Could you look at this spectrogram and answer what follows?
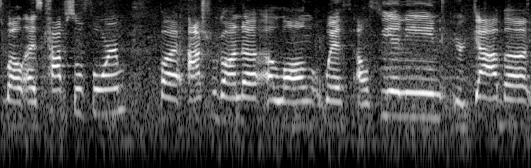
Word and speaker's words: ashwagandha: Okay, this one I'm going to need help pronouncing. What do we Yes. got? We got ashwagandha? Yeah, that's good. Okay, thank you. Ashwagandha, yeah. All right, ashwagandha.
